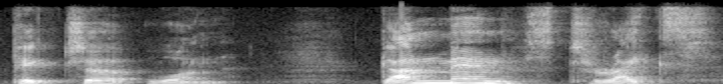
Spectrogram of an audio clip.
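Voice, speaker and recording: A man reading a comic adventure booklet aloud as a dramatic narrator, announcing each part with theatrical pauses. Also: fairly high pitch, wildly swooping pitch, roomy sound, highs cut off.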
